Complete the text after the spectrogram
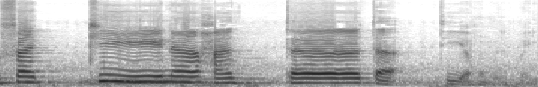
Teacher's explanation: dia tak boleh bunyi nun. Dia bunyi dengung aje. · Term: ikhfaul haqqi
